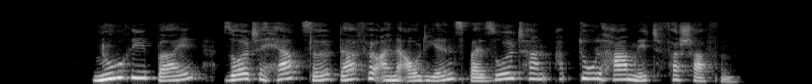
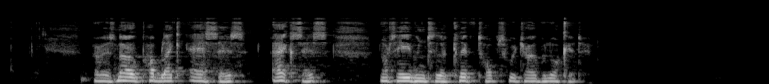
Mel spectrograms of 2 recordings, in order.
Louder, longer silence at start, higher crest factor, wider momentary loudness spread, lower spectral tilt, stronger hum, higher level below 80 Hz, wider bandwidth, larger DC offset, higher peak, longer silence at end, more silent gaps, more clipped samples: first, -17 LUFS vs -23 LUFS; first, 0.95 s vs 0.8 s; about the same, 16 dB vs 20 dB; about the same, 10 LU vs 12 LU; first, -7 dB/octave vs -5.5 dB/octave; neither; about the same, -60 dBFS vs -64 dBFS; second, 8 kHz vs 9.4 kHz; neither; first, 0 dBFS vs -4 dBFS; second, 0.75 s vs 1.85 s; neither; neither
